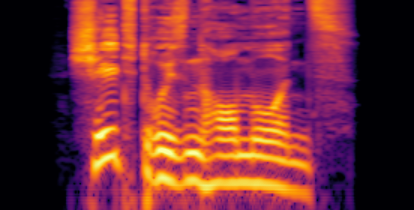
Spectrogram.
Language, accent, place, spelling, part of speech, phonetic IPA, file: German, Germany, Berlin, Schilddrüsenhormons, noun, [ˈʃɪltdʁyːzn̩hɔʁˌmoːns], De-Schilddrüsenhormons.ogg
- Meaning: genitive singular of Schilddrüsenhormon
